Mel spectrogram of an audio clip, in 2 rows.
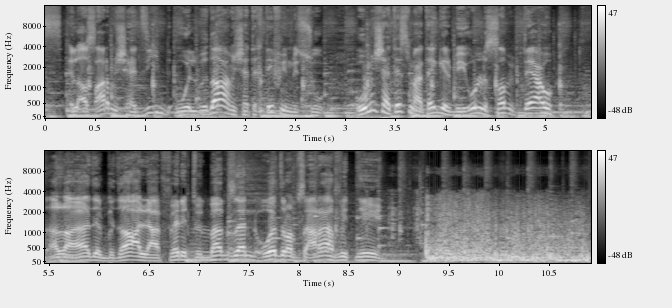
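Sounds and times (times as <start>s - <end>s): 
speech: 0.2s - 9.5s
Ramadan iftar cannon firing: 9.2s - 10.9s.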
